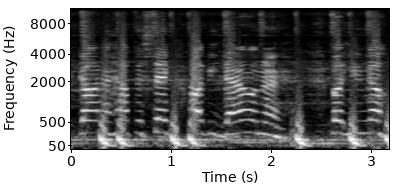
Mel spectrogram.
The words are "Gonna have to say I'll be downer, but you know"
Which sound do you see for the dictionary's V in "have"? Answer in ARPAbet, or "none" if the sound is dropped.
F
